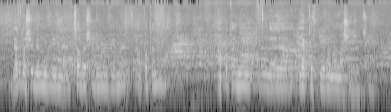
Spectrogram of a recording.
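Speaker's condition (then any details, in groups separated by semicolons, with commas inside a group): No condition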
